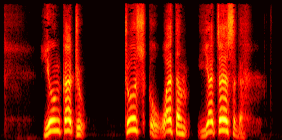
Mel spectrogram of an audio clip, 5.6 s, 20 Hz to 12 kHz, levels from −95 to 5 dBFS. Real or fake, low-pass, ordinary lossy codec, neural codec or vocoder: fake; 10.8 kHz; MP3, 48 kbps; codec, 16 kHz in and 24 kHz out, 0.9 kbps, LongCat-Audio-Codec, four codebook decoder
